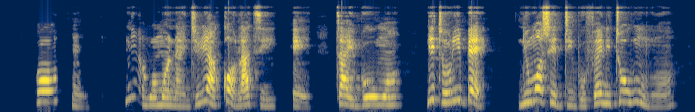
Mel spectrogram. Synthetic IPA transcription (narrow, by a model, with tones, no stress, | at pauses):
o˦hũ˨ | nĩ˦a˦˨w̃ɔ̃˧ɔ˧mɔ̃˧nã˨ĩ˨d͡ʒi˨˦ɾi˦a˦˨kɔ˦˨la˨˦ti˧ | ɛ˨ | ta˧i˨bo˨˦w̃ɔ̃˧ | nĩ˦to˧ɾi˦bɛ˦˨ | nĩ˨˦w̃ɔ̃˦ʃe˧di˨bo˨fɛ˨˦nĩ˧˦to˦wũ˦˨w̃ɔ̃˨˦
